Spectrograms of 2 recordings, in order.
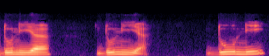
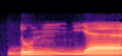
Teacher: নুনের জজমটা স্পষ্ট না হয়ে আংশিক জেরের উচ্চারণ হয়ে যায় বা অনেক সময় দেখা যায় যে পূর্ণ জেরের উচ্চারণটাই বুঝে আসে। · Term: লাহানে জলি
